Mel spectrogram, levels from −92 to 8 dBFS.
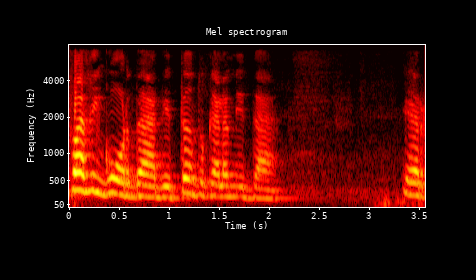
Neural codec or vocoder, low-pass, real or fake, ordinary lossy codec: none; 7.2 kHz; real; none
